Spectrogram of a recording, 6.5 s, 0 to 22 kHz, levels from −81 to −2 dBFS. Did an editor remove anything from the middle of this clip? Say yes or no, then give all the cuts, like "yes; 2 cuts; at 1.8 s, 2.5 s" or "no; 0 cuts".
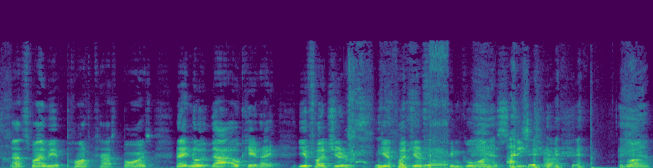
no; 0 cuts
